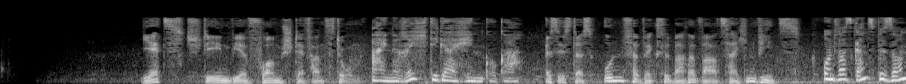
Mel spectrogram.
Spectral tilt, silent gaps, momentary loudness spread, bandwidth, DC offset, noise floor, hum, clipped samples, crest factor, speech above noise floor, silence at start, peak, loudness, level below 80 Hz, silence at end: -5.5 dB/octave; none; 9 LU; 9.6 kHz; under 0.1%; -54 dBFS; none; under 0.1%; 14 dB; 40 dB; 1.4 s; 0 dBFS; -15 LUFS; -32 dBFS; 0 s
